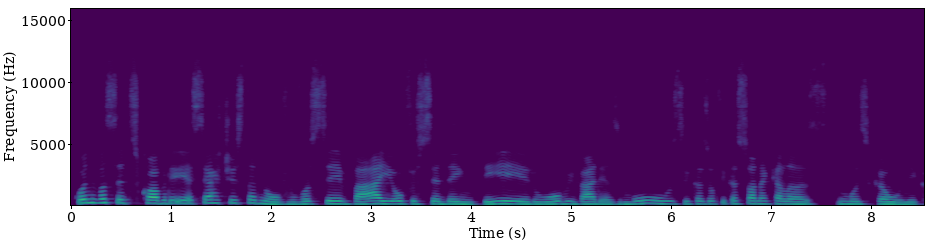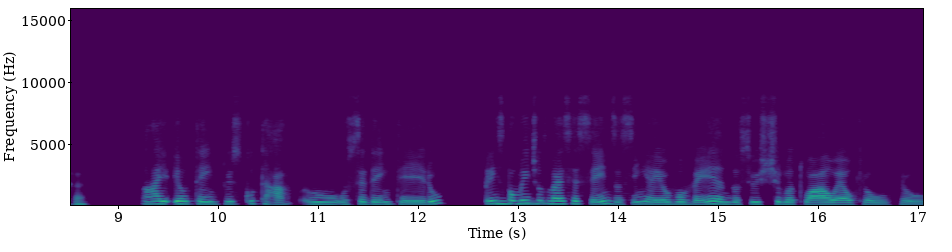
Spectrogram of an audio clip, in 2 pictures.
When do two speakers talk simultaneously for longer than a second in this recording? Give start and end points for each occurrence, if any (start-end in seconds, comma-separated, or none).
none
